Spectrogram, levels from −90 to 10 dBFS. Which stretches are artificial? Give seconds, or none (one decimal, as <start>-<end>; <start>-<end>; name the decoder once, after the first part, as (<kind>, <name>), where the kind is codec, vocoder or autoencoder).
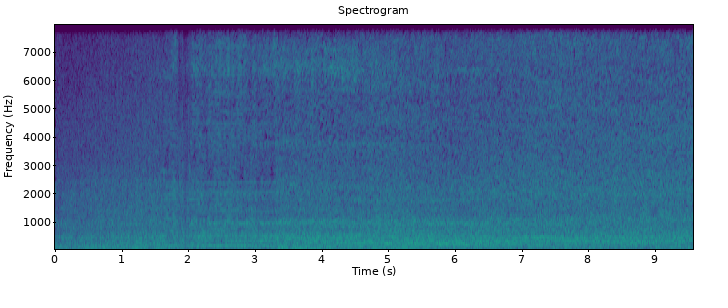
1.6-3.3 (vocoder, HiFi-GAN)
